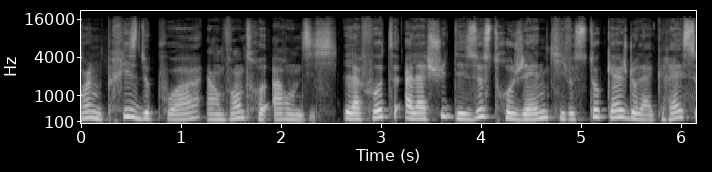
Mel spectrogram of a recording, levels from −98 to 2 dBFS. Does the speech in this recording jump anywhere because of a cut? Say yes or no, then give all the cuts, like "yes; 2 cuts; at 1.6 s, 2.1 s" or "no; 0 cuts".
yes; 2 cuts; at 1.3 s, 4.9 s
